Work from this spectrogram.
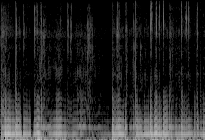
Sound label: Pascuorum workers, bumblebees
